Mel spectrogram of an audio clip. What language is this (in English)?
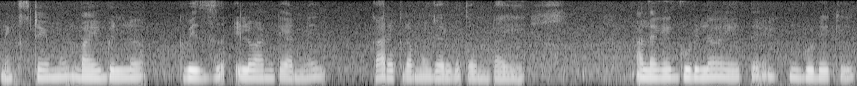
Telugu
